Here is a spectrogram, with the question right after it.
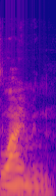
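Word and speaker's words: Liman: So, and you know, even though it's Tom Cruise and Doug Liemon on this space movie, you know McQuarrie. – I believe it's pronounced Lyman.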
